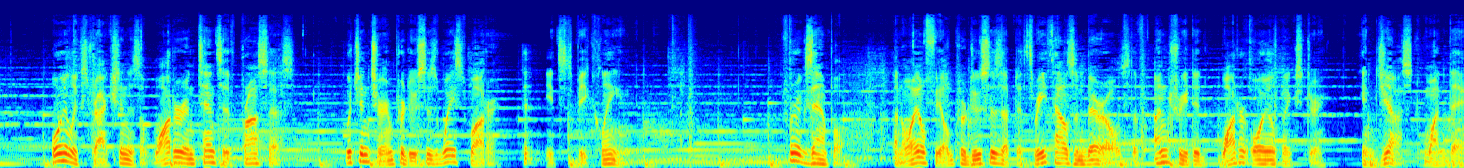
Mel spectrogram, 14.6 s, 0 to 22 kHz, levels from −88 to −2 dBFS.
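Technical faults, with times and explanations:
5.04 to 5.51 s, AAC frame loss with concealment: there's a smeared, noisy patch where around 0.3 s of audio goes missing in bits scattered over about 0.43 s, the longest gap roughly 150 ms. The decoder rebuilds each gap from the last good spectrum, so it turns phasey, which fits about seven dropped frames.
8.54 to 8.61 s, AAC frame loss with concealment: a quick 43 ms smudge, consistent with a single lost frame patched over.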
